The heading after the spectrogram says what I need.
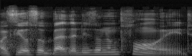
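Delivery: soft sympathy that comes out sarcastic. Imitating how a friend offers condolences: imitating a sarcastic condolence. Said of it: "you sound really sarcastic when you're sad".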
